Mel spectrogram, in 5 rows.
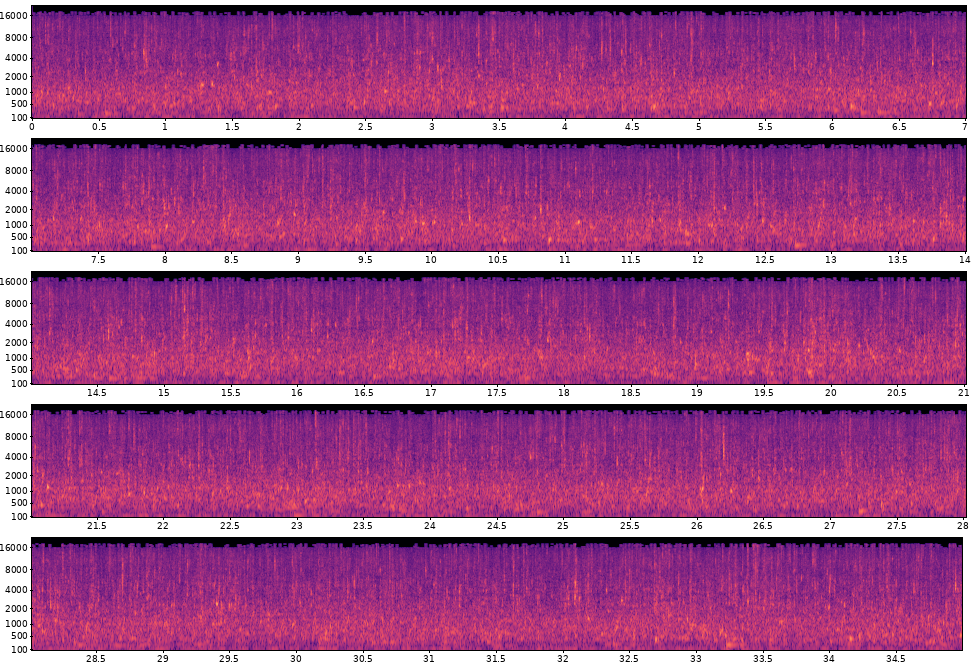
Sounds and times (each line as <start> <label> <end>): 0.0 mountain brook covered mostly with ice 34.9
